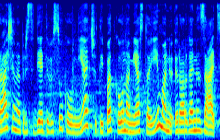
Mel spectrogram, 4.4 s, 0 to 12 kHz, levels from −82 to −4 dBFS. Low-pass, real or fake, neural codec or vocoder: 10.8 kHz; real; none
